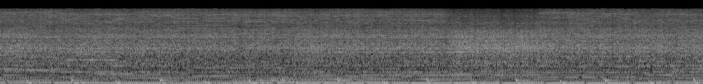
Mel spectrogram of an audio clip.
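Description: Electric angle grinder running steadily under load, its disc grinding steel at a freshly welded shock mount.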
